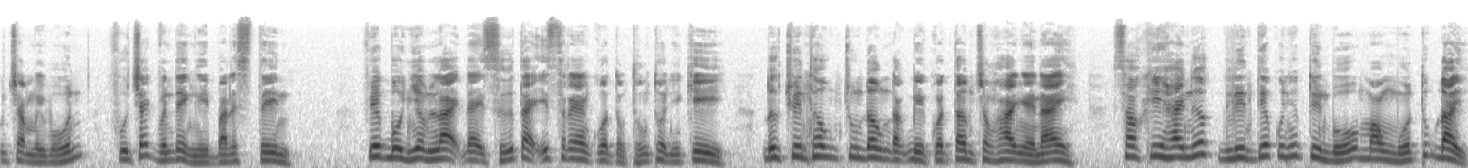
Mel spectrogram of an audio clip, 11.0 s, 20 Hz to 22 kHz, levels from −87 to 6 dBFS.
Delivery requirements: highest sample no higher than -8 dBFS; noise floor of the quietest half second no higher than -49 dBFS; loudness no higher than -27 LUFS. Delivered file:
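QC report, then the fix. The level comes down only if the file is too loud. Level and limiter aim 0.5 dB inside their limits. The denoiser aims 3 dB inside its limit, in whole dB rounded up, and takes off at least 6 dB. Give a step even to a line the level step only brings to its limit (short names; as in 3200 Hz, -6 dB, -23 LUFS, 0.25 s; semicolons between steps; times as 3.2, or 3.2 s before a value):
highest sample -3.5 dBFS: fail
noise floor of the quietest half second -56 dBFS: OK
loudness -22.5 LUFS: fail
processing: gain -5 dB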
